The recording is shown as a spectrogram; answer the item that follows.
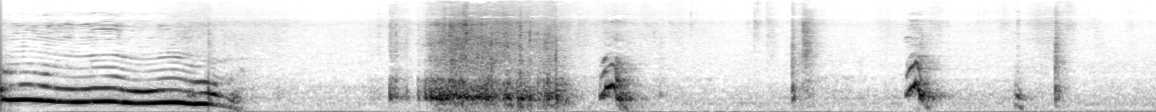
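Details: Alaskan Malamute bitch vocally opposing snow shovelling at night in December, phone-recorded: a sustained wavering howl slides downward, then a scrape of the shovel and several short rising yelps.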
